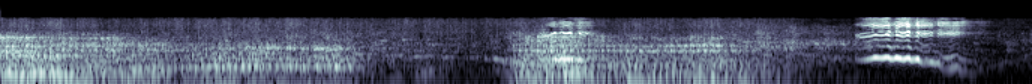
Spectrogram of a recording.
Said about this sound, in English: What was that noise, my captain? A man-eating tiger. Tiger? Yes.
